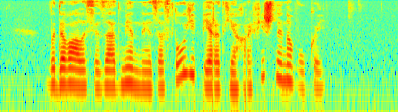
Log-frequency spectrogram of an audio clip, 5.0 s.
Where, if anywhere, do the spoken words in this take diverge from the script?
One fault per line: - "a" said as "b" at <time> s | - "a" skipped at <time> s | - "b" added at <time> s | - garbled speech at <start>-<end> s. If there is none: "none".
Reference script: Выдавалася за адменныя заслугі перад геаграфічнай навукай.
none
